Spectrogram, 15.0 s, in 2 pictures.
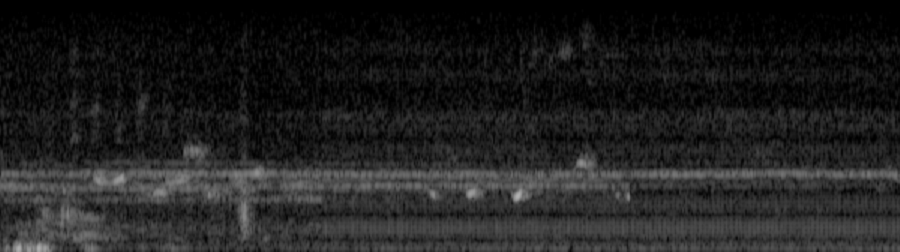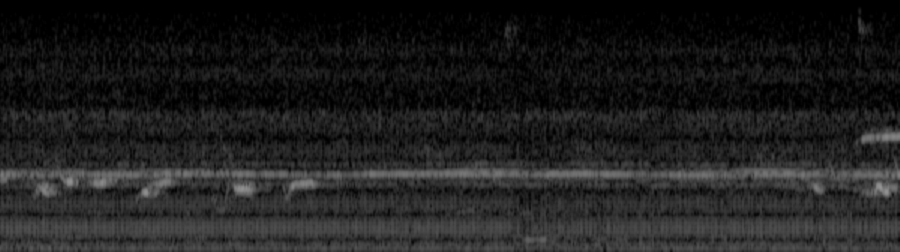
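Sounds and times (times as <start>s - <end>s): steady high-pitched whine: 0.0s - 15.0s
short bird chirps: 14.3s - 15.0s.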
